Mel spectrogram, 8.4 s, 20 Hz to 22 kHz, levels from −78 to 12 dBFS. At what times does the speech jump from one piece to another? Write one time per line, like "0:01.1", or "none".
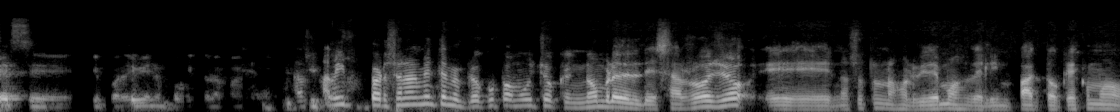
none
